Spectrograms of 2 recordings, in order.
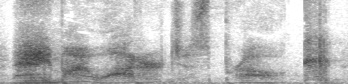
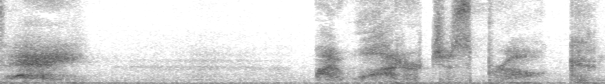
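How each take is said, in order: First: Slow, breathy imitated whisper; mock whisper. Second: Soft unvoiced whisper. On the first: Husband mimicking wife's calm news, in a whisper. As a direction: whisper it far too calmly for the news. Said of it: "the tone of that did not match". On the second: Wife waking her husband at night, whispering. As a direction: whisper it gently so as not to startle.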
